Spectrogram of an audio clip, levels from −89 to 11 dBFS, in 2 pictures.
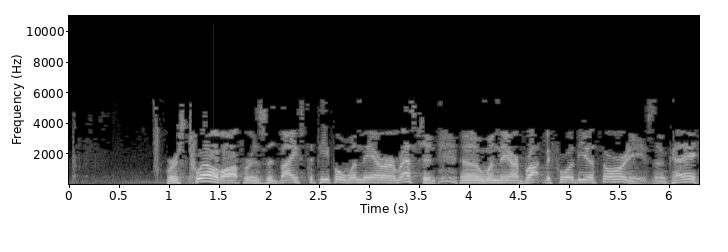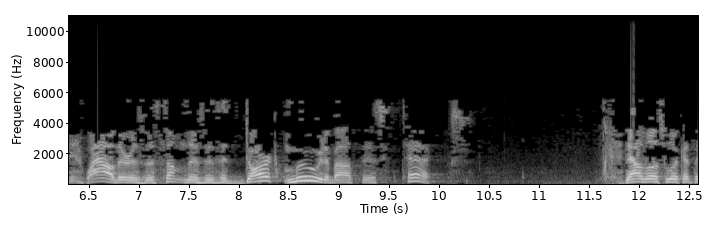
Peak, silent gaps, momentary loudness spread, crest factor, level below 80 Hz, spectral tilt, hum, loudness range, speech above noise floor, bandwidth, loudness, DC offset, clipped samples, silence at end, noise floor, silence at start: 0 dBFS; none; 9 LU; 14 dB; -52 dBFS; -9.5 dB/octave; none; 4 LU; 37 dB; 5.8 kHz; -14 LUFS; under 0.1%; under 0.1%; 0 s; -51 dBFS; 0 s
